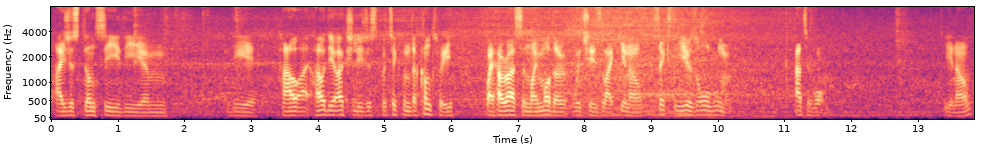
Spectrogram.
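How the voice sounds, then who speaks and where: Loud traffic from an outdoor street runs behind this Egyptian man in his thirties as he delivers a rambling vlog monologue. He sounds agitated, swears a lot and keeps saying "you know," though his lowish voice stays flat, a little slow, with frequent pauses.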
